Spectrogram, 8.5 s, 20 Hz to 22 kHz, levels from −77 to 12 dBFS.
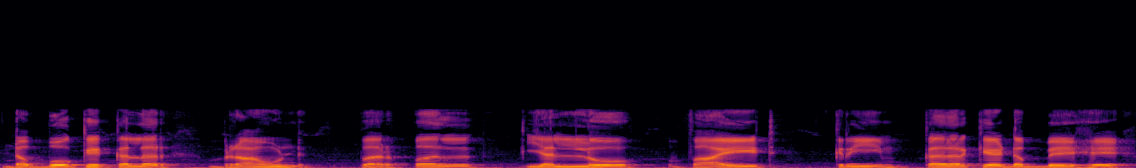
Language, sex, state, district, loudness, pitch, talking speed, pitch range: Hindi, male, Gujarat, Valsad, -17 LUFS, 145 Hz, 85 wpm, 135-155 Hz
